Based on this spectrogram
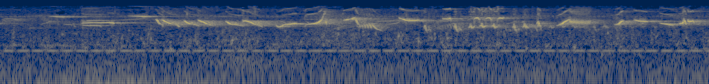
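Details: Continuous rich song of an oriental magpie-robin, kacer: rapid, varied whistled phrases with sharp up-slurs and chattering notes running almost without pause over a faint constant low hum.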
